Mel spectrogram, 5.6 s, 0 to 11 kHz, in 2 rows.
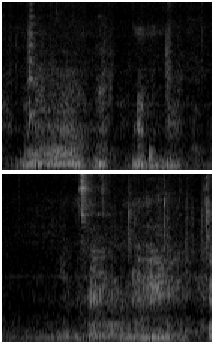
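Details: Marvel, a puppy aged 14 weeks, playing; a few low growls in the first second and a half, then quieter grumbling and soft rustles, a louder burst near the end.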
